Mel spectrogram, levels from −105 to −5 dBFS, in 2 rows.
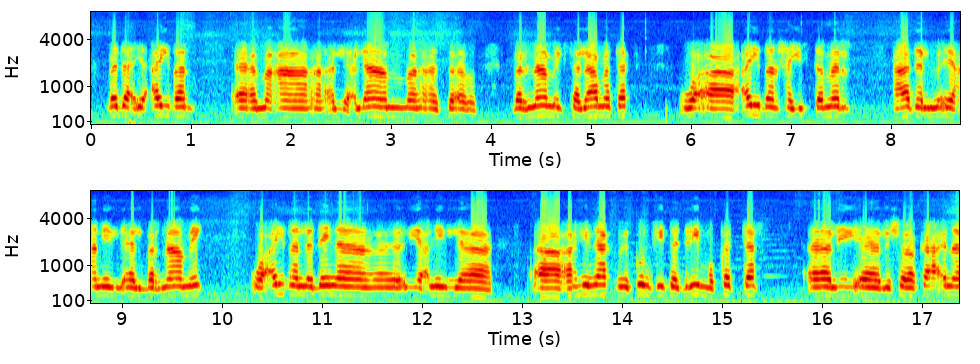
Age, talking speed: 50-69, 70 wpm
